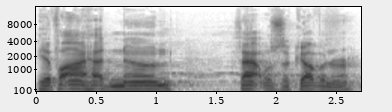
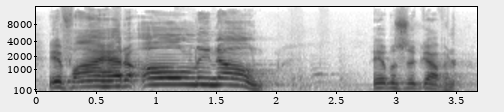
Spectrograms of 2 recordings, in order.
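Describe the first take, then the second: First: Said in the usual way. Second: Condemned man's final cry before hanging; anguished last words. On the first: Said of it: "last words the young man uttered". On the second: Acted. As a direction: stretch out only in despair. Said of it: "the last words the young man uttered".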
